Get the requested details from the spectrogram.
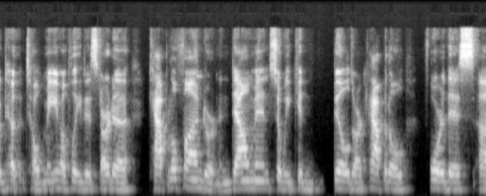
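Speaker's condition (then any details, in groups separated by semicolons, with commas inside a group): No condition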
